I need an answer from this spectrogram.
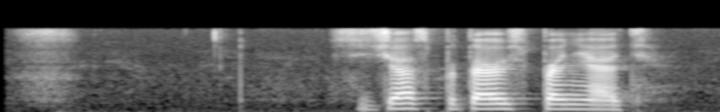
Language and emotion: Russian, neutral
